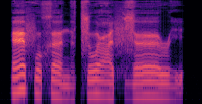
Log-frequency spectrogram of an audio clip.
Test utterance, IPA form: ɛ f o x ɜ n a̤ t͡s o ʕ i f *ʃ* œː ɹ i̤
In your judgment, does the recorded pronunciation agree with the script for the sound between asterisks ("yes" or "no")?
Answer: no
